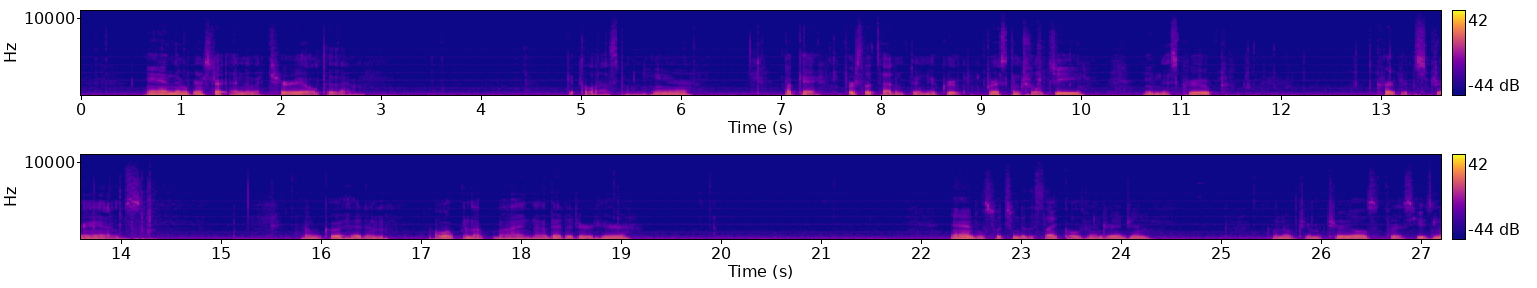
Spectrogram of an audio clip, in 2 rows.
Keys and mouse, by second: 6.9 click, 6.9 a, 7.2 b, 9.3 ctrl+g, 17.2 click, 18.5-27.2 drag.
